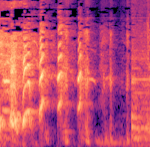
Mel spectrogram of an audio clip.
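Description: A person laughing in a rapid run of short bursts that stops just over a second in.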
